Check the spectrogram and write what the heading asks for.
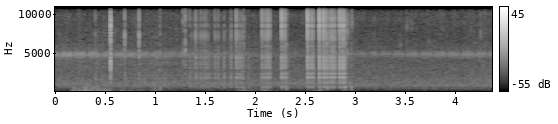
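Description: A run of quick metallic clicks and rattles, like carabiners and climbing hardware knocking together, a little over a second in, after a low thump of handling or wind on the microphone at the start. A steady high insect trill runs underneath.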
